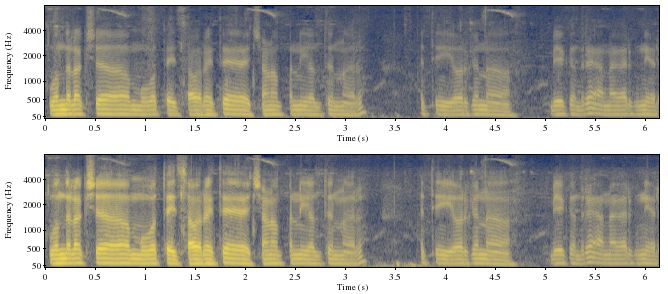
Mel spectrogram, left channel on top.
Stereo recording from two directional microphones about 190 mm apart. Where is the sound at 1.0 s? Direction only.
15° right (ahead or behind).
